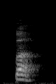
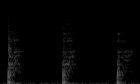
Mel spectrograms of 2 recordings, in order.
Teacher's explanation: in air and if you put your hand on your throat you'll also feel that your vocal cords vibrate for the BBB but not the pp P because there's phonation with the sound is coming through your vocal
